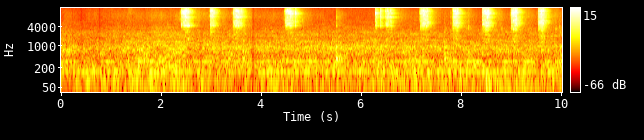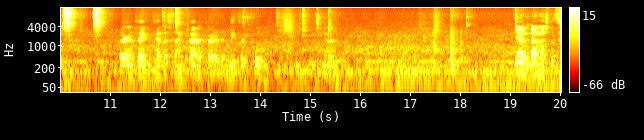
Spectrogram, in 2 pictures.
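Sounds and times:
socket ratchet clicking: 0:02.4 - 0:03.7, 0:04.5 - 0:04.8, 0:06.3 - 0:10.9.

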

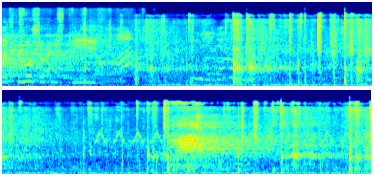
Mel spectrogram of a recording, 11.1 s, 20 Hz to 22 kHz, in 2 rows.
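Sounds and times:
ball bouncing: 0:02.0 - 0:05.9, 0:06.7 - 0:11.0
racket striking ball: 0:07.6 - 0:08.2, 0:09.0 - 0:11.0.

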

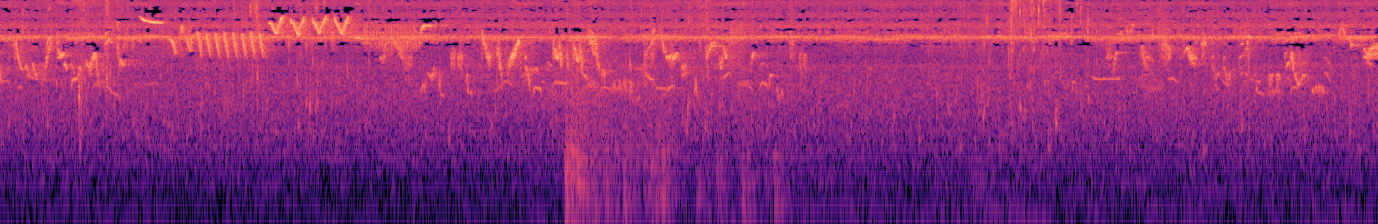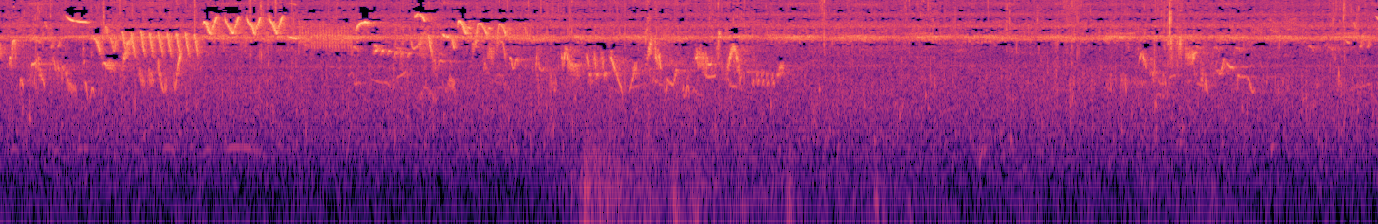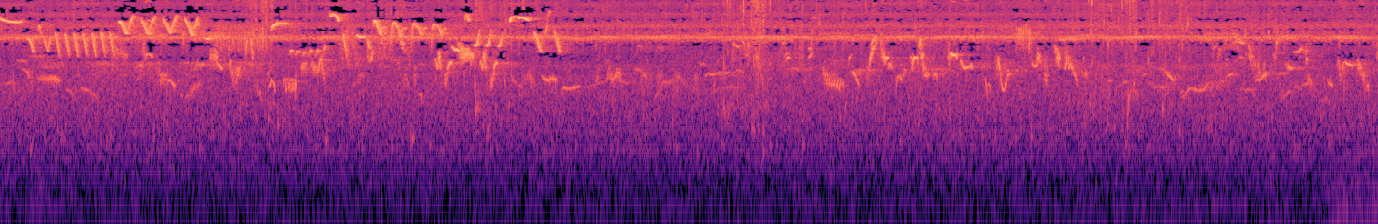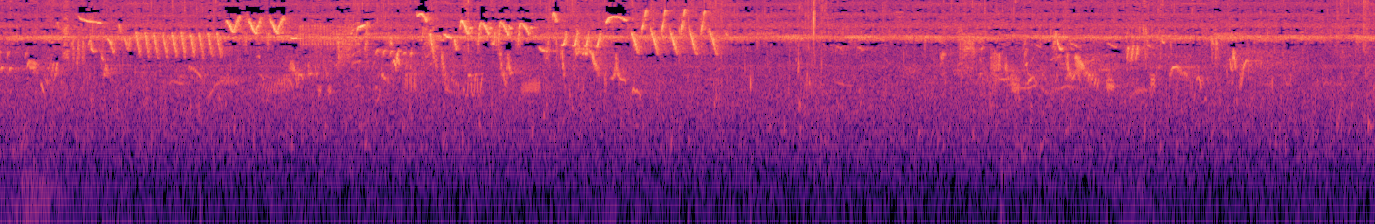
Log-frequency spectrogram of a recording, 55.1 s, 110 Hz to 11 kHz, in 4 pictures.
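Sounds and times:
birds chirping and trilling: 0:00.0 - 0:08.8, 0:10.8 - 0:21.7, 0:39.1 - 0:48.5.

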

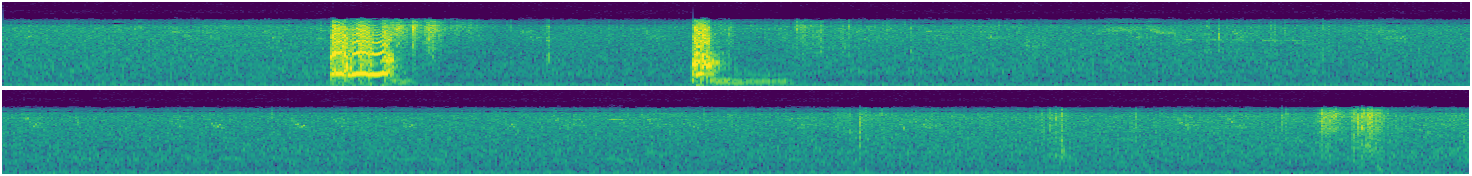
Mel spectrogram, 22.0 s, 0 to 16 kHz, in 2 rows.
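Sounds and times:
low hum: 0:00.0 - 0:11.6
outdoor background hiss: 0:00.0 - 0:22.0.

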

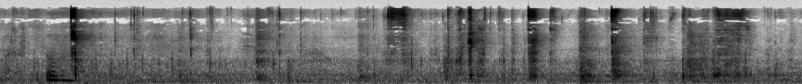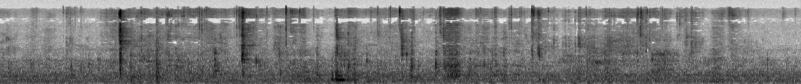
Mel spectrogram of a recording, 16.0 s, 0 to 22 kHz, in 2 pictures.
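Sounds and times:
person biting and chewing fruit: 0:00.2 - 0:08.0.

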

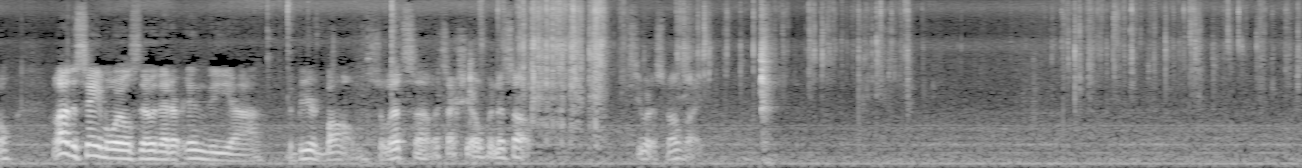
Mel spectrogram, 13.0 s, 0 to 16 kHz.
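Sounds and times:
plastic crinkling: 0:03.8 - 0:13.0.

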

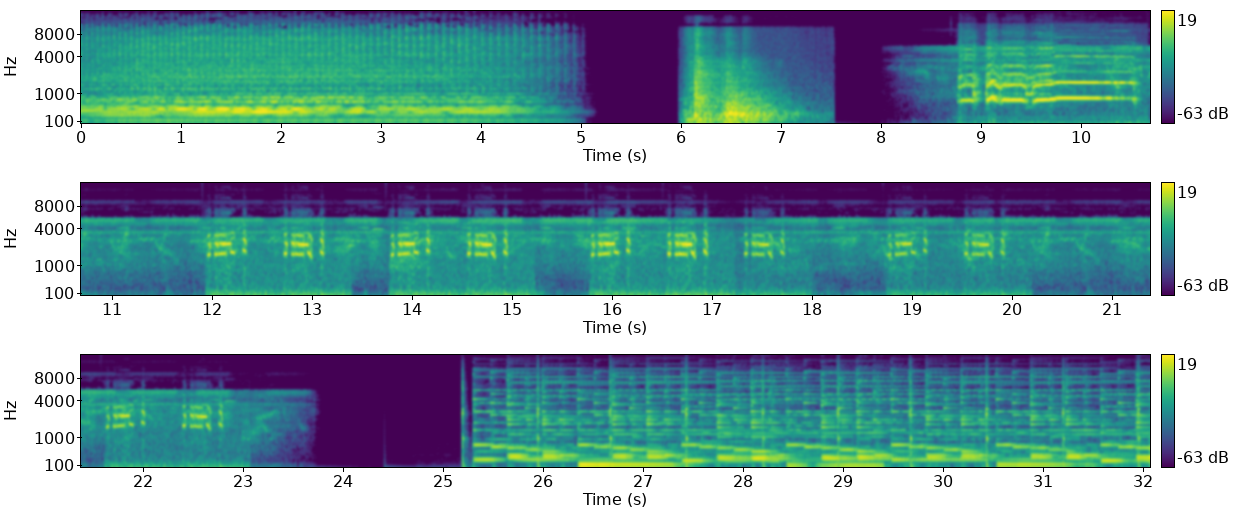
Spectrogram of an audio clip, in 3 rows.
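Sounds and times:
high-pitched background drone: 0:00.0 - 0:04.6, 0:25.5 - 0:32.0
rooster crowing: 0:08.8 - 0:10.7
small birds chirping: 0:10.6 - 0:23.7.

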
